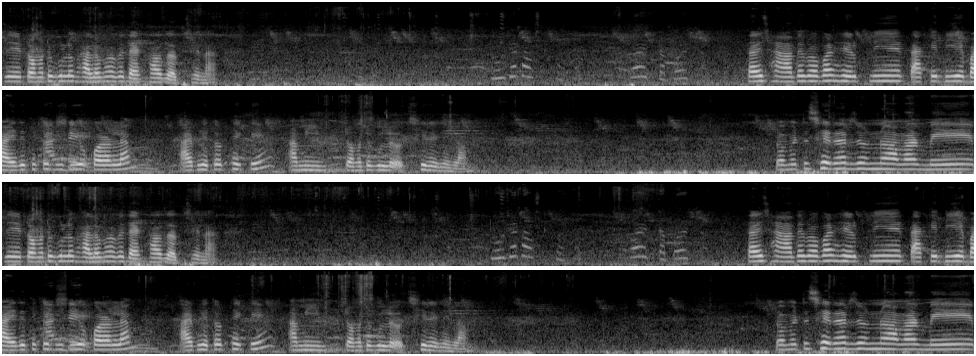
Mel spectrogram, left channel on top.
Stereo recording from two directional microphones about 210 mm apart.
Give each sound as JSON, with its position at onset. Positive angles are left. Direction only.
{"t": 0.0, "sound": "a woman's voice", "side_deg": 0}
{"t": 7.4, "sound": "a woman's voice", "side_deg": 0}
{"t": 10.2, "sound": "a woman's voice", "side_deg": -40}
{"t": 10.5, "sound": "a woman's voice", "side_deg": 0}
{"t": 17.4, "sound": "a woman's voice", "side_deg": 0}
